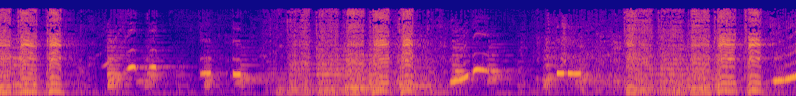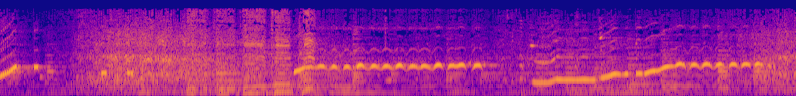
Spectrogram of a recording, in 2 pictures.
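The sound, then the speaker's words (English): A buzzy kazoo played by Barry Cryer carries the lilting waltz tune of The Blue Danube while a Swanee whistle played by Graham Garden slides up and down in swooping glides, both played loud in a comic, wobbly duet. “Your song is The Blue Danube, and it's to feature Barry Cryer on the kazoo and Graham Garden on the Swanee whistle.”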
